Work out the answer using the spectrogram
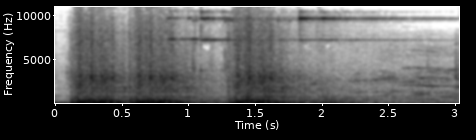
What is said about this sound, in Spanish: Dispara al hombre a bocajarro y por la espalda.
